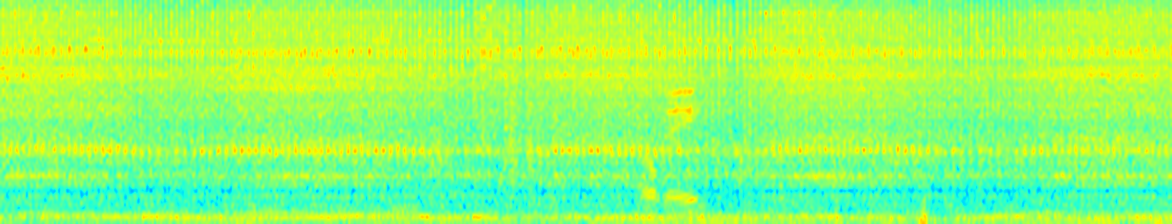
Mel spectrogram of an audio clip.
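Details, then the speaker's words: Hyundai Accent that still misfired despite a new ignition coil, tested after its ignition control unit (ICU) was repaired: steady, fairly even idle drone with no obvious stumbles; the misfire appears gone. "I-start natin muna, no? Tingnan natin kung ano, hindi na siya palyado."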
